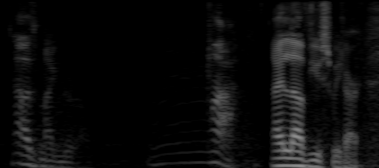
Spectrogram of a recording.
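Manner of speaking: soft, low affectionate greeting; tender aside. Real, not acted. Host greets a sweetheart mid-story, soft and tender. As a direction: drop your voice and coo lovingly.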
